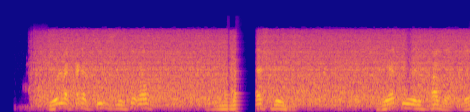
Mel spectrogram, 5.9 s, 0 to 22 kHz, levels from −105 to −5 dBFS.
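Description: From 0.00 to 0.11 s the speech drops sharply, by something like 40 dB, likely speech suppressed in double talk as the echo canceller ducked both sides.

From 0.29 s to the end, other side's voice leaking through sits only slightly below the speech, likely residual loudspeaker echo the canceller failed to remove.

At 2.83 to 2.89 s, a short stall from a late packet holds the sound for 24 ms with a slight buzz or dip before continuing, nothing lost.

From 2.94 to 3.22 s a call audio freeze, likely from packets held up in transit, inserts a 251 ms gap: a fading buzz or hiss, then 120 ms of silence, before the audio resumes where it stopped.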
